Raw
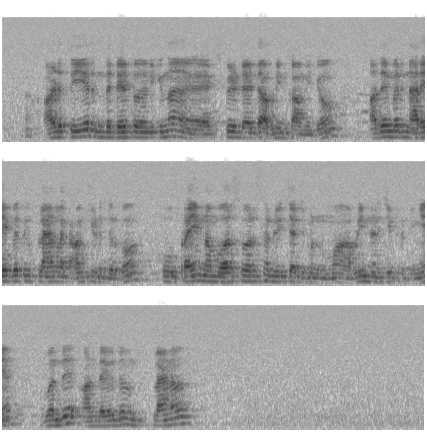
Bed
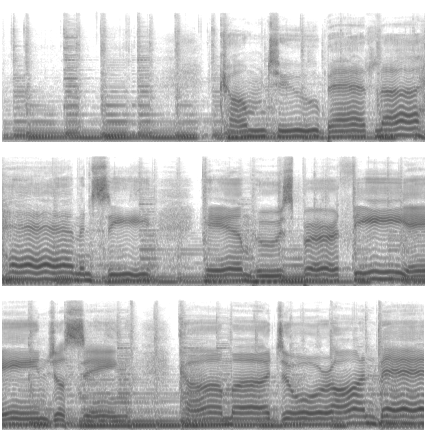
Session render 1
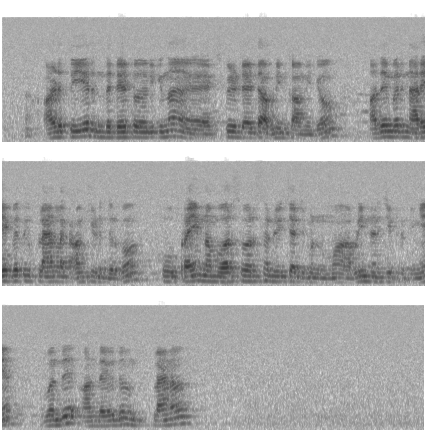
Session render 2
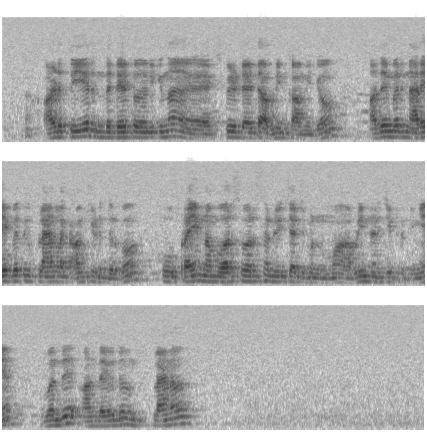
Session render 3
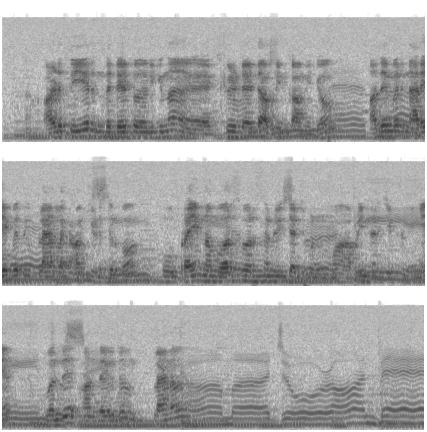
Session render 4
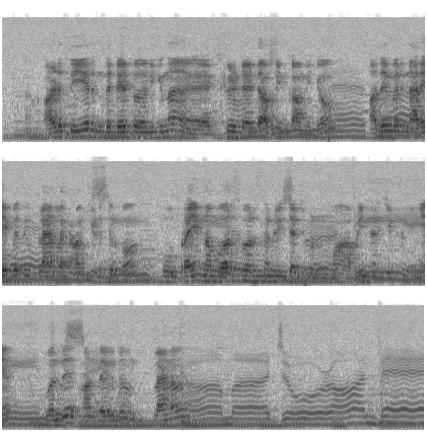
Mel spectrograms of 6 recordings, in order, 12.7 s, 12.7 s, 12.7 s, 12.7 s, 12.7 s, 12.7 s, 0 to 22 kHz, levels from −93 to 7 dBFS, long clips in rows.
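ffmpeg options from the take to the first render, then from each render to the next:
-af anull
-af "afftdn=nr=6:nf=-40"
-filter_complex "[1:a]volume=0.596[s0];[0:a][s0]amix=inputs=2:normalize=0"
-af "volume=1.41"

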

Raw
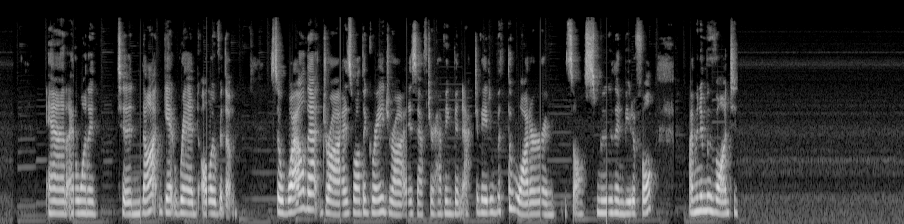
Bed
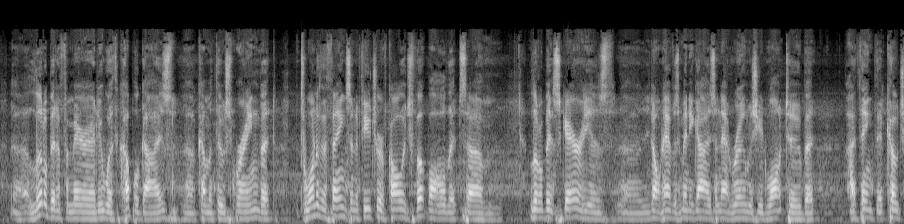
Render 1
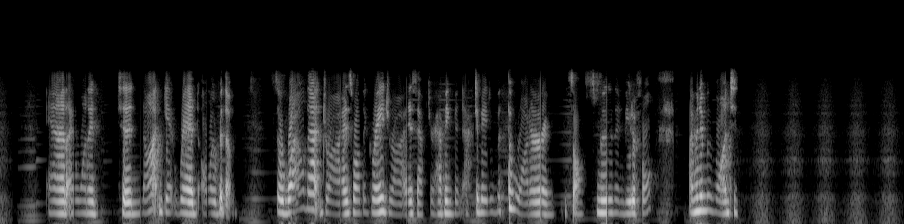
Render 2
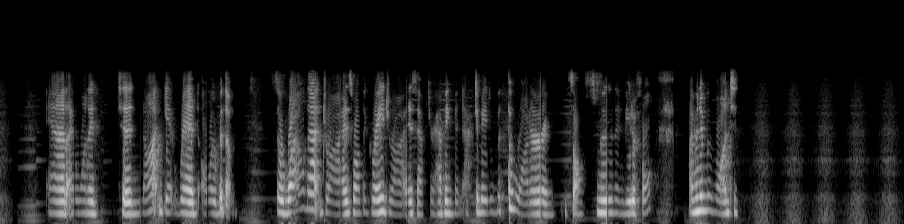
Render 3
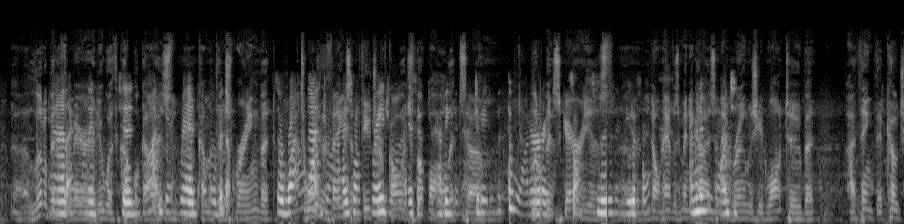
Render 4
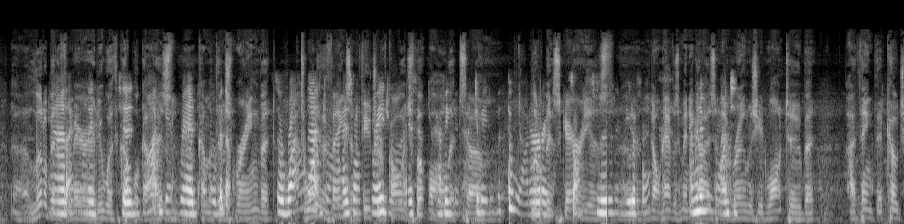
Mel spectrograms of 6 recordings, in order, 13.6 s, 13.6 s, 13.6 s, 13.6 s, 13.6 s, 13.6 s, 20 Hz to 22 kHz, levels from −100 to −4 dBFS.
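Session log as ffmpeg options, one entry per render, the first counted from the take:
-af "aresample=11025,asoftclip=type=tanh:threshold=0.158,aresample=44100,aeval=exprs='val(0)*pow(10,-24*(0.5-0.5*cos(2*PI*2.1*n/s))/20)':c=same"
-filter_complex "[0:a]asettb=1/sr,asplit=3[s0][s1][s2];[s0]atrim=end=2.014[s3];[s1]atrim=start=2.01:end=2.48,asetpts=PTS-STARTPTS,afade=t=in:d=0.004:c=qsin,afade=t=out:st=0.466:d=0.004:c=qsin,highshelf=f=4900:g=-11[s4];[s2]atrim=start=2.476[s5];[s3][s4]acrossfade=d=0.004:c1=hsin:c2=qsin[s6];[s6][s5]acrossfade=d=0.004:c1=qsin:c2=hsin"
-filter_complex "[1:a]volume=0.1[s0];[0:a][s0]amix=inputs=2:normalize=0"
-af "volume=3.35"

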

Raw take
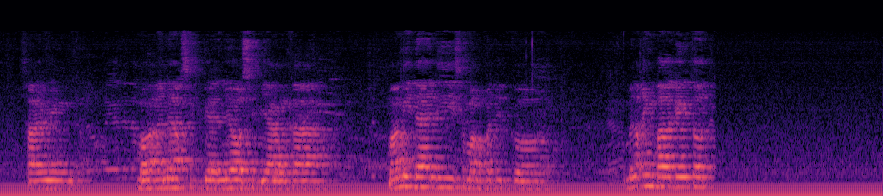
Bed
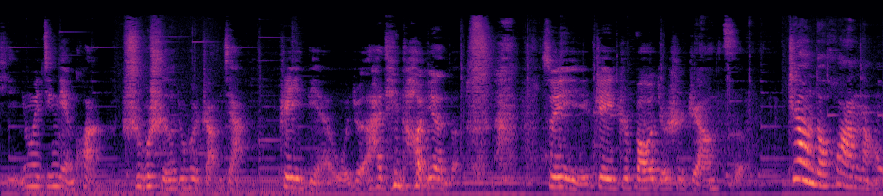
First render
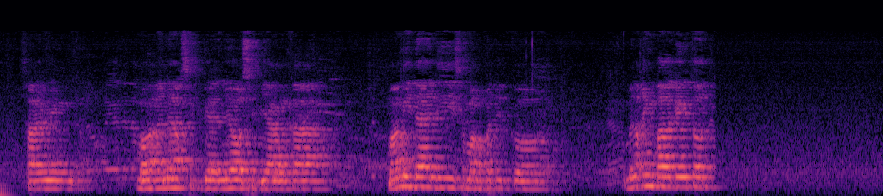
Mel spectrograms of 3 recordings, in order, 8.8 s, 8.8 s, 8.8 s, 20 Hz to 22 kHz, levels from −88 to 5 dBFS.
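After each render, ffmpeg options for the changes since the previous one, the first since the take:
-af "bandreject=f=50:t=h:w=6,bandreject=f=100:t=h:w=6,bandreject=f=150:t=h:w=6,bandreject=f=200:t=h:w=6,bandreject=f=250:t=h:w=6"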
